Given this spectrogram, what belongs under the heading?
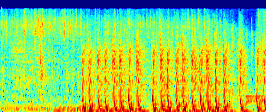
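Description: Heroes and Generals infantry gameplay fills with sustained automatic gunfire, a dense rattling stream of close shots that runs nearly unbroken after a short quieter lead-in.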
